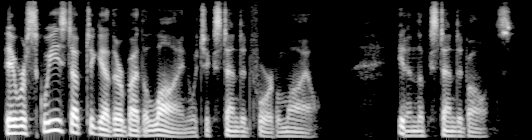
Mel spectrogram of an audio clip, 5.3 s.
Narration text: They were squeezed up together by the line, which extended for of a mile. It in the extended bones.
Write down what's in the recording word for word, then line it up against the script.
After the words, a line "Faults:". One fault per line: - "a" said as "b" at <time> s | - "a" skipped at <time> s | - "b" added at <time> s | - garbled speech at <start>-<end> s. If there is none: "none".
They were squeezed up together by the line, which extended for of a mile. It in the extended bones.
Faults:
none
